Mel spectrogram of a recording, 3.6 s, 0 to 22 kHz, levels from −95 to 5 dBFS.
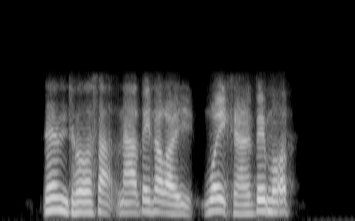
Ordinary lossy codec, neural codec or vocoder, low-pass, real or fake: Opus, 24 kbps; codec, 16 kHz in and 24 kHz out, 0.4 kbps, LongCat-Audio-Codec, four codebook decoder; 5.4 kHz; fake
